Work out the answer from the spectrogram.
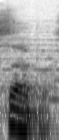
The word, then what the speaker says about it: Cerberus: Oh, so you pronounce it? Yes, Cerberus.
